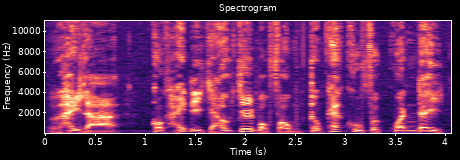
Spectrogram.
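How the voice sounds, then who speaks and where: A man's voice: mid-range voice, expressive, moderate pace, a little hiss or hum, close to an everyday voice. A man voicing an elderly mother in a cartoon fairy tale, fond and insistently urging. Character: elderly mother, fond, nagging for a daughter-in-law. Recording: music under the voice.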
